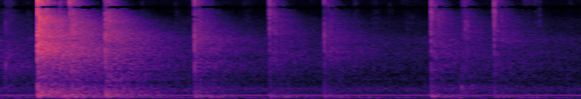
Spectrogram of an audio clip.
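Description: A volleyball bounces on a wooden floor several times.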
